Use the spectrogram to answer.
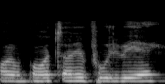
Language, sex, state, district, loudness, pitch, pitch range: Hindi, male, Bihar, East Champaran, -22 LUFS, 150 Hz, 150-155 Hz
